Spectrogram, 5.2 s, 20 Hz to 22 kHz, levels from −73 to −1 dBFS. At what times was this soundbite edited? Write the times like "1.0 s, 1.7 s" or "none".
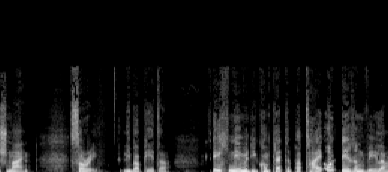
none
